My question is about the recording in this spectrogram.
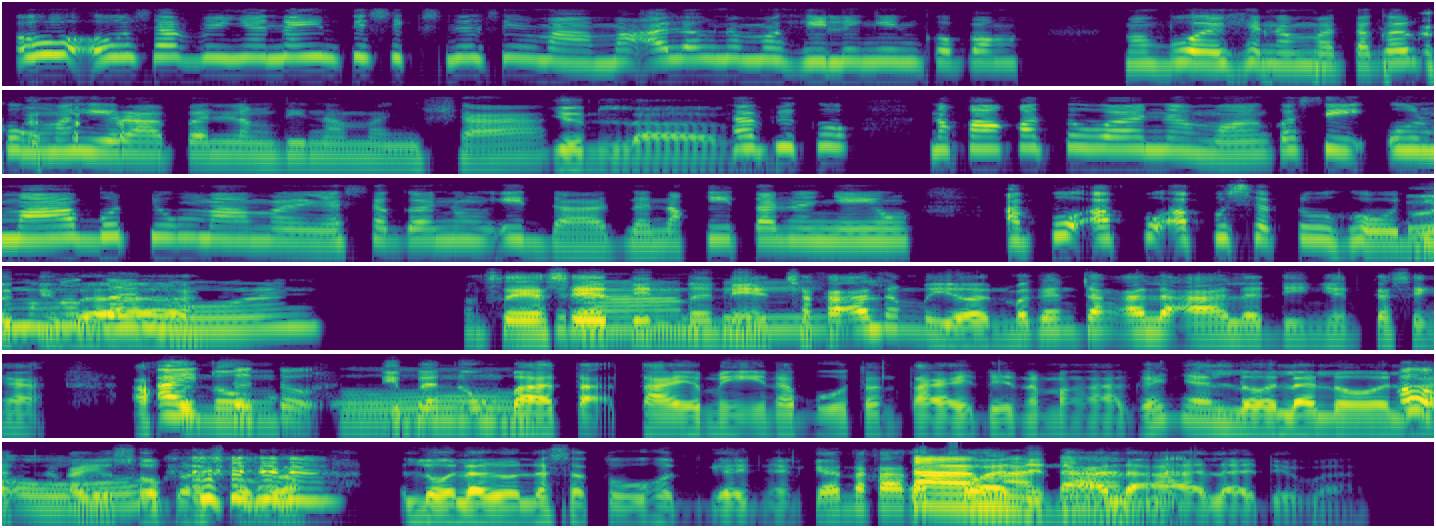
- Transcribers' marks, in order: laugh; laugh
- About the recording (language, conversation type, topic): Filipino, unstructured, Paano mo inuudyukan ang sarili mo para manatiling aktibo?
